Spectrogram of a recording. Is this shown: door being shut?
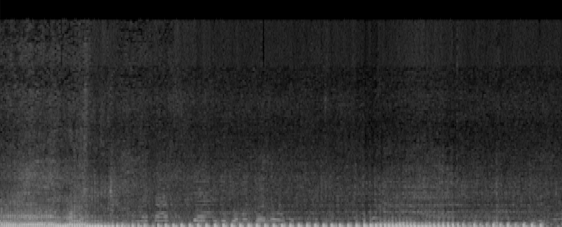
no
